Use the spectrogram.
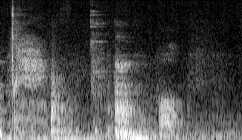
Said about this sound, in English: I was just pouring a glass, excuse me.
